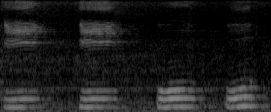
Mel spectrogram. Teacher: ऐसे स्वर वर्ण जब जिनका हम उच्चारण करें तो हमारा जो मुंह है वो बहुत कम खुलता है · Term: संवृत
